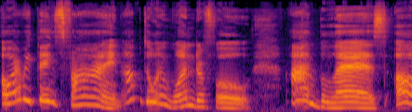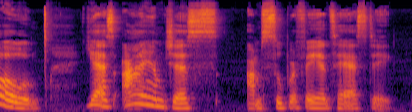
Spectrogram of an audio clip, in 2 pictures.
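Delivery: fake bright, sing-song, put-on cheerful tone. Retelling the reply always given when asked if okay: put-on cheerful reply. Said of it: "I was wearing a mask".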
